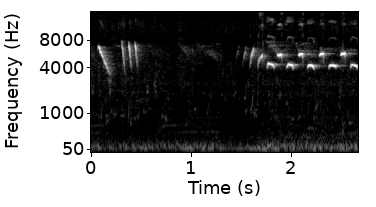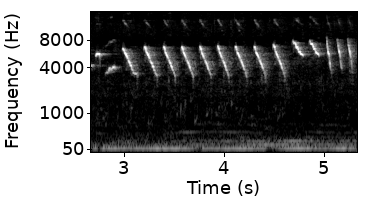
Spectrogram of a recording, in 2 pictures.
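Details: Southeast Asian White-eye, called Pleci, sings in a natural tropical ambience: a few sharp notes, a pause, then a buzzy warble followed by a steady string of high, downslurred whistles.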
